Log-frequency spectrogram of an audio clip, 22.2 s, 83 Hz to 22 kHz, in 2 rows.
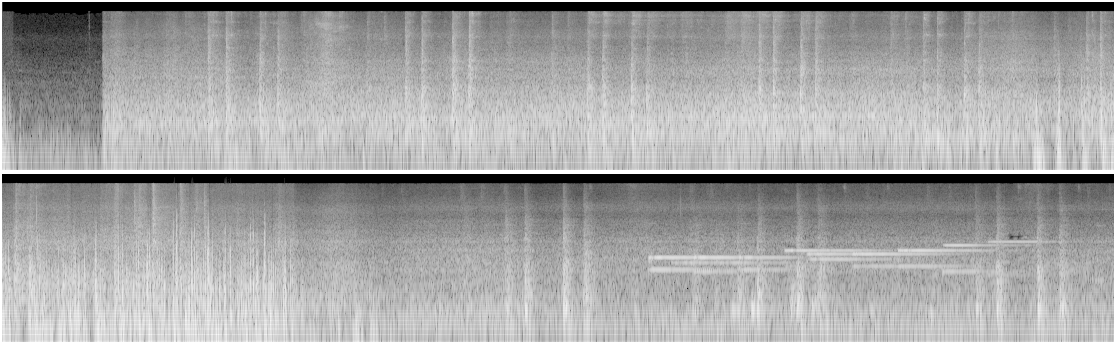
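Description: Chichibu Railway 6000-series electric train running, heard through an open window: a steady rumble with rapid wheel clicks over the rail joints, starting about a second in and loudest around the middle. Near the end the rumble eases and short high steady tones come and go over it.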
